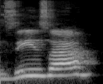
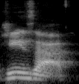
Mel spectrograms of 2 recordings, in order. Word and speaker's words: Dzidzor: Now, tell me, is y'all are saying Ziza? Zija, like what? like DZ pronounced G. G, yeah. So G, okay, Ziza.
